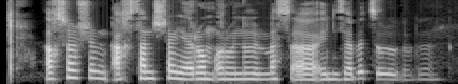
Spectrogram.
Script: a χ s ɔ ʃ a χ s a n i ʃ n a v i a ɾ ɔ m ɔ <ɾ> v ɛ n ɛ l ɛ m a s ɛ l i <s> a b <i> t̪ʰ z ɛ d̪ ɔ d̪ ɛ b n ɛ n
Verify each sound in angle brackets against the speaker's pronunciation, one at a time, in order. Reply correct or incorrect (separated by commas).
correct, incorrect, incorrect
